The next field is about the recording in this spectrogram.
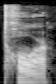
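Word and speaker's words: Thor: patch is in the four pronounced Tor originally but in English four Marvel Comics and movie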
